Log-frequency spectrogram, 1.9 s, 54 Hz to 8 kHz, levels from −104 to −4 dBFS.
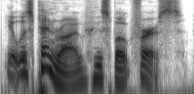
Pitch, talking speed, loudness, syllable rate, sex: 115 Hz, 185 wpm, -20 LUFS, 4.7 syllables/s, male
